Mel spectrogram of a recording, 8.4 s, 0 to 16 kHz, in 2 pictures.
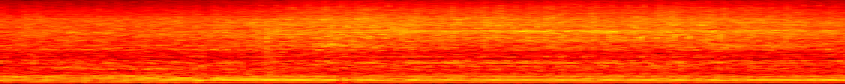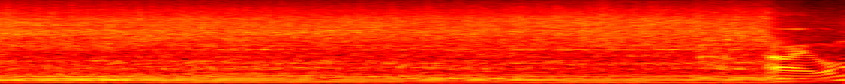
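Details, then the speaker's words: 2023 Can-Am Maverick X3 DS Turbo (135 hp), first oil change, idling after a rattly start-up following the oil refill: even, steady idle with a smooth low beat and no rattle; engine settled and runs cleanly. "ay well that definitely evened out but I did not like the sound of that that was weird"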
